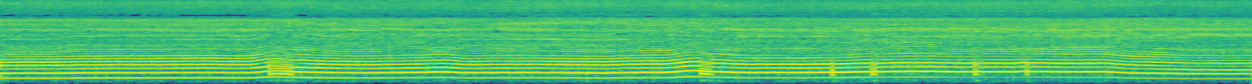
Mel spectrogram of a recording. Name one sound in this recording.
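A chainsaw engine roars loudly, rising briefly in pitch now and then as it cuts through a log.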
